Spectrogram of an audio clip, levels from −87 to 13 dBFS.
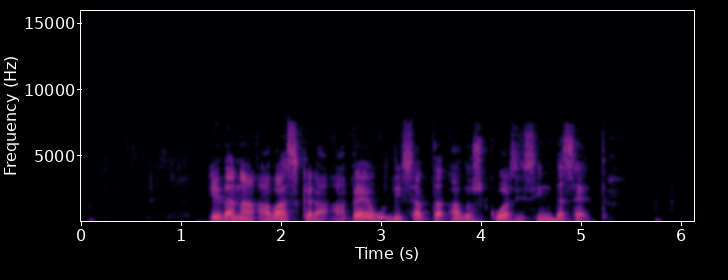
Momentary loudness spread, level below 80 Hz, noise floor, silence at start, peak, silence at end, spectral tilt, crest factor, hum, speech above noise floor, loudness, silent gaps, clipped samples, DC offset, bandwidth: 8 LU; -76 dBFS; -80 dBFS; 1.3 s; -18 dBFS; 1.05 s; -4 dB/octave; 18 dB; none; 46 dB; -34 LUFS; none; under 0.1%; under 0.1%; 8 kHz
